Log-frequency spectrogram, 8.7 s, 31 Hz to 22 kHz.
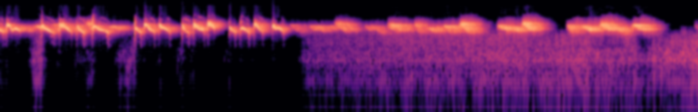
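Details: A hobby-kept Oriental white-eye in wet rainy weather, 29 September 2022, pours out a fast high twittering run, then slower, fuller rounded chirps over a faint low hum.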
